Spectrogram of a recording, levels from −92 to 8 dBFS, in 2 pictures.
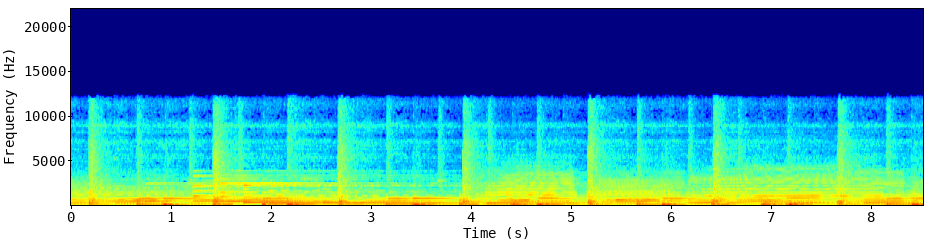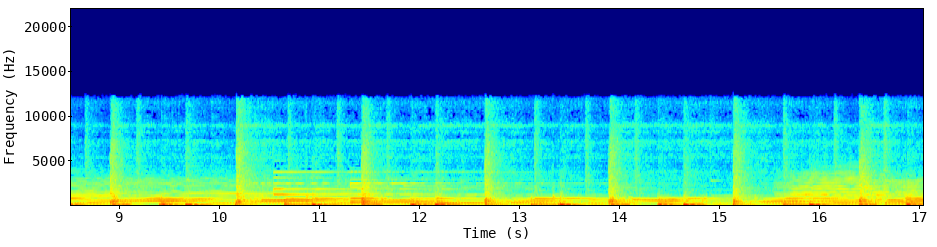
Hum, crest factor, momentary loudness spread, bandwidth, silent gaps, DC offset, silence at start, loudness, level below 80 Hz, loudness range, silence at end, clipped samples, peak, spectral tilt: none; 16 dB; 5 LU; 12.5 kHz; none; under 0.1%; 0 s; -17 LUFS; -22 dBFS; 2 LU; 0 s; under 0.1%; 0 dBFS; -6 dB/octave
